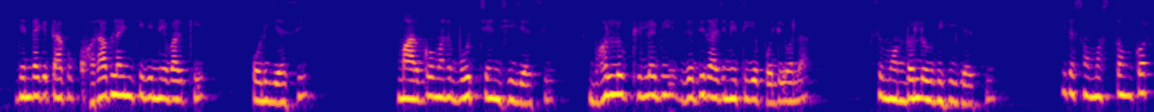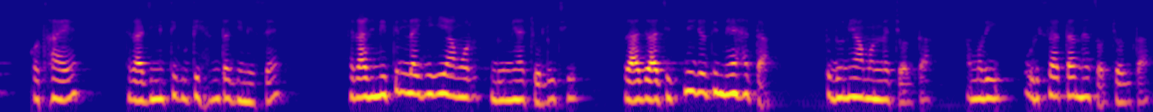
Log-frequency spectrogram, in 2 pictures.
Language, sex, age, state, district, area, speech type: Odia, female, 18-30, Odisha, Bargarh, urban, spontaneous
